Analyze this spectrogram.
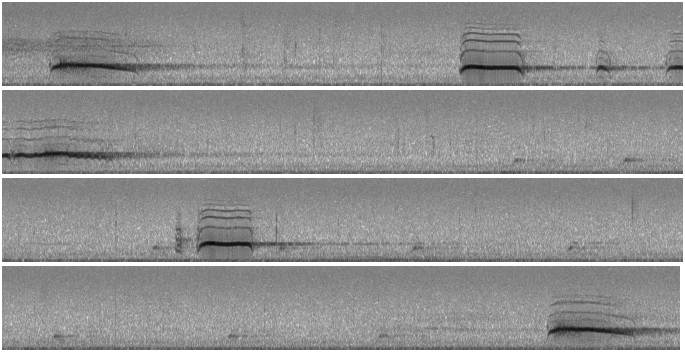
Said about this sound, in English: He captured these territorial calls of tawny owls on a foggy morning along the shore of Balham Lake in Northumberland, England.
